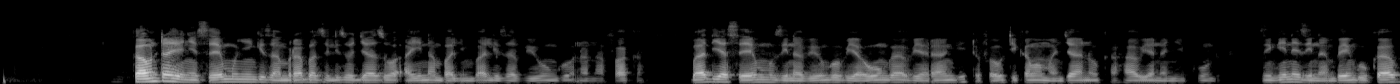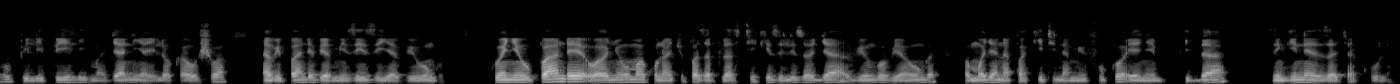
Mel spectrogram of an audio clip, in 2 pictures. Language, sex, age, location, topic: Swahili, male, 18-24, Mombasa, agriculture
